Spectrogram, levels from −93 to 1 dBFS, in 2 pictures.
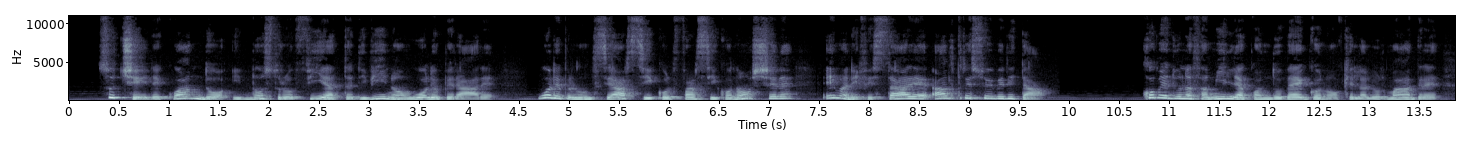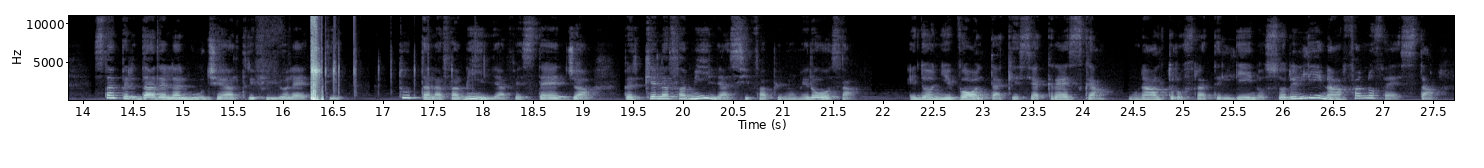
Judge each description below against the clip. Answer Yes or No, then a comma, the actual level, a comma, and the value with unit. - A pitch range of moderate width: No, wide, 6.8 semitones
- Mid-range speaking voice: Yes, medium, 170 Hz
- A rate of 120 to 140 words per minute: Yes, average, 130 wpm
